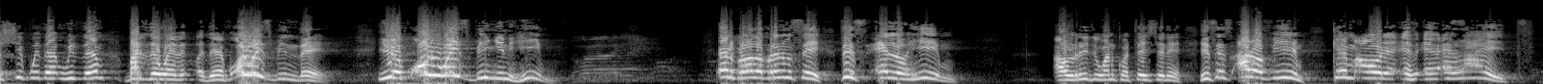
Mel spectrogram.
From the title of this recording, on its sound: Preached At The Country Tabernacle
